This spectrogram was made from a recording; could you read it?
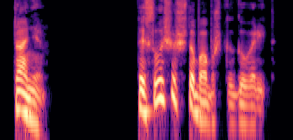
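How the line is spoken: Sad question. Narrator (Russian): грустно спросила мама

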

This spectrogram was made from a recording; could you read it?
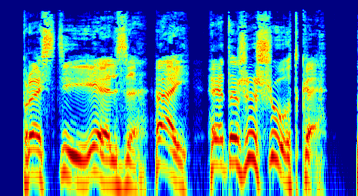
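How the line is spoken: Little man yelling. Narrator (Russian): завопил мужичок

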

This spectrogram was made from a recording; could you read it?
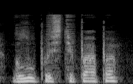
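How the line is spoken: Gentle, soft. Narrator (Russian): сказал Сергей беззлобно и мягко

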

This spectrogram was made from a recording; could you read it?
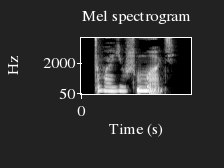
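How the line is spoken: Muttered through teeth. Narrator (Russian): процедил он сквозь зубы

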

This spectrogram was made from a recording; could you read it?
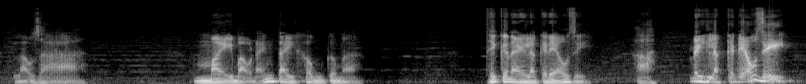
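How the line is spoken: Mocking. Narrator (Vietnamese): Mày Phong giọng mỉa mai

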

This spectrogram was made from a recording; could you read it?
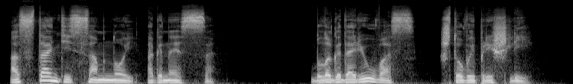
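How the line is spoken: Quiet reply. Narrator (Russian): так же тихо, как говорила она, сказал в ответ ей

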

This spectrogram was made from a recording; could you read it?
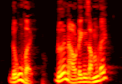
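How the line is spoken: Loud complaining, nose pinched. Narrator (Vietnamese): bịt mũi lại, lớn tiếng oán giận nói

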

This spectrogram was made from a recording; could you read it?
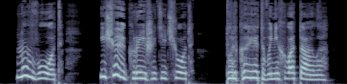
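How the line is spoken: Groaning. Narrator (Russian): простонала она

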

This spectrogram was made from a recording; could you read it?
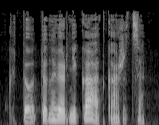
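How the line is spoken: Calm confirmation. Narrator (Russian): спокойно подтвердил Демьян

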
